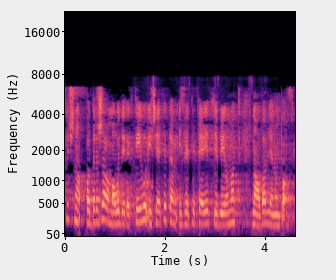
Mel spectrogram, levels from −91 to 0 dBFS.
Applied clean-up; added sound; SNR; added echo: neural mask model Resemble Enhance denoiser.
